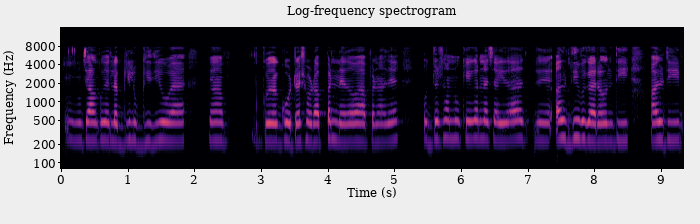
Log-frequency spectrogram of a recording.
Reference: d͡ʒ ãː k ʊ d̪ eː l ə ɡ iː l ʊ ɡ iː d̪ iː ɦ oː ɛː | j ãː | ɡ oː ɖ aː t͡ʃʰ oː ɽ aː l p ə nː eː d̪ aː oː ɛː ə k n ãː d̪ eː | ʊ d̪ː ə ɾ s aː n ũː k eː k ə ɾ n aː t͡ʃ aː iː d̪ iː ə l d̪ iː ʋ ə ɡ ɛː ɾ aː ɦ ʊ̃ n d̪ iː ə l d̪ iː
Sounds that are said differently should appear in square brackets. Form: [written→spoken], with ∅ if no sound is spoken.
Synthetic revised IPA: d͡ʒ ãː k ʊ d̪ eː l ə ɡ iː l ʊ ɡ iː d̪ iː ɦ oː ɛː | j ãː | ɡ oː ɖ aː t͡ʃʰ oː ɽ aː [l→∅] p ə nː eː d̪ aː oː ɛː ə [k→p] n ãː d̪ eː | ʊ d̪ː ə ɾ s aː n ũː k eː k ə ɾ n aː t͡ʃ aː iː d̪ [iː→aː] ə l d̪ iː ʋ ə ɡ ɛː ɾ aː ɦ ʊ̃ n d̪ iː ə l d̪ iː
